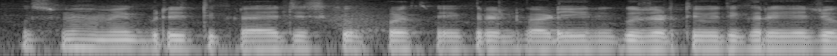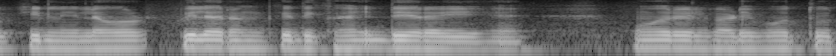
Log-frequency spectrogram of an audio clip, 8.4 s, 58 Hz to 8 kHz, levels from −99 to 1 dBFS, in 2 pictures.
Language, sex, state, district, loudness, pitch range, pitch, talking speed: Hindi, male, Chhattisgarh, Balrampur, -31 LUFS, 110-120 Hz, 115 Hz, 235 wpm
